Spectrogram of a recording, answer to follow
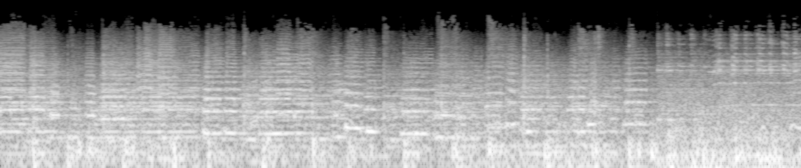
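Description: Marching band playing a tune on brass (sousaphones and trumpets) and saxophones.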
